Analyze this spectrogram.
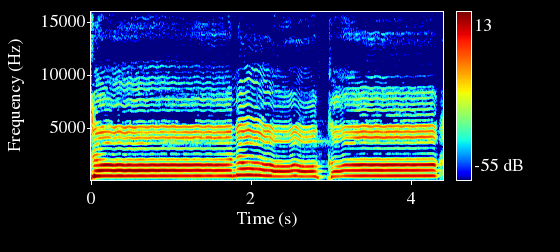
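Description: A single high voice singing a devotional naat unaccompanied, holding long steady drawn-out notes, with a brief rise and fall in pitch about two seconds in and a short break for breath about three seconds in.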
